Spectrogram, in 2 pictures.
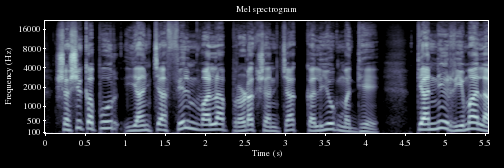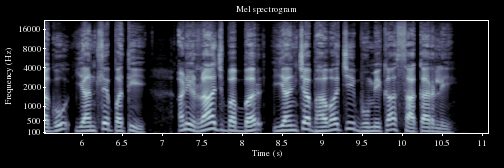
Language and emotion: Marathi, neutral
